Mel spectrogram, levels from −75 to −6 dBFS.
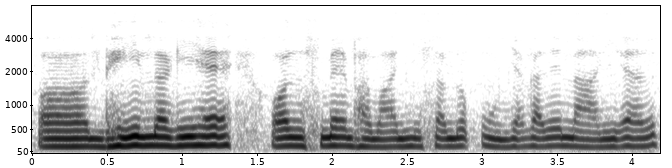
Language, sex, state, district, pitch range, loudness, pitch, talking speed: Hindi, male, Madhya Pradesh, Katni, 160-175 Hz, -16 LUFS, 165 Hz, 115 wpm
